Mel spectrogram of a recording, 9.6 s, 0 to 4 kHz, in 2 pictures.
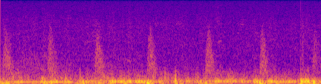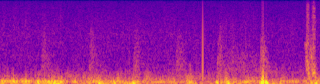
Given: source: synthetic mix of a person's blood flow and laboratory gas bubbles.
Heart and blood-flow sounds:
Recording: Doppler ultrasound of blood flow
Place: subclavian vein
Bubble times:
9.38-9.56 s: bubbles
From the record:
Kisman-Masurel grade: 112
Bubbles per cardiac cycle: 1 to 2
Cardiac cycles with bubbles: 1 to 10%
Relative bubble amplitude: moderate (0.250 to 0.450)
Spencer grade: 1 (occasional bubble signal discernible with the cardiac motion signal, with majority of cardiac periods free of bubbles)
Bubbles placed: anywhere in the cardiac cycle

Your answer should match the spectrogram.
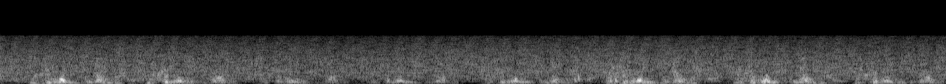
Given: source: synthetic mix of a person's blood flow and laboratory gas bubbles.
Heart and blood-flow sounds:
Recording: Doppler ultrasound of blood flow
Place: precordium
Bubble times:
5.71-5.83 s: bubbles
6.03-6.21 s: bubbles
From the record:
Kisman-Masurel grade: 121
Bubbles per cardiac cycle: 1 to 2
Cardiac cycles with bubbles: 10 to 50%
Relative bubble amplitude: barely perceptible (0.100 to 0.250)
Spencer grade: 2 (many but less than half of the cardiac periods contain bubble signals, singularly or in groups)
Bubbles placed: only in the low amplitude regions of the cardiac cycle

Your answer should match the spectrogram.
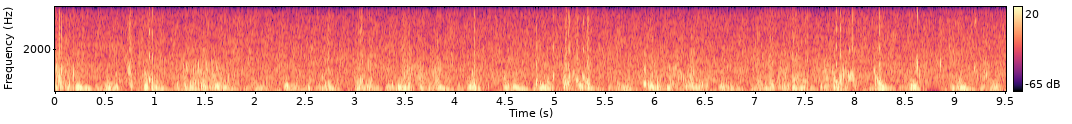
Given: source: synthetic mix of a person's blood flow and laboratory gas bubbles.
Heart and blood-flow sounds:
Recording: Doppler ultrasound of blood flow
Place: precordium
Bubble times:
0.00-0.28 s: bubbles
0.50-0.69 s: bubbles
0.71-0.81 s: bubbles
0.86-1.08 s: bubbles
1.20-1.89 s: bubbles
2.50-2.59 s: bubbles
2.65-2.88 s: bubbles
3.02-3.19 s: bubbles
3.34-3.42 s: bubbles
3.44-3.92 s: bubbles
4.13-4.36 s: bubbles
4.45-4.56 s: bubbles
4.78-5.38 s: bubbles
5.85-6.59 s: bubbles
7.01-7.05 s: bubbles
7.12-7.54 s: bubbles
7.62-8.04 s: bubbles
8.17-8.34 s: bubbles
8.58-8.68 s: bubbles
8.82-8.88 s: bubbles
8.94-9.11 s: bubbles
9.18-9.24 s: bubbles
9.27-9.34 s: bubbles
From the record:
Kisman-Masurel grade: 242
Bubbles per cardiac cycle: several, 3 to 8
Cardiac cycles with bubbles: 100%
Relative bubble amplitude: moderate (0.250 to 0.450)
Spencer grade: 3 (all of the cardiac periods contain showers or single bubble signals, but not dominating or overriding the cardiac motion signals)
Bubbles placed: anywhere in the cardiac cycle

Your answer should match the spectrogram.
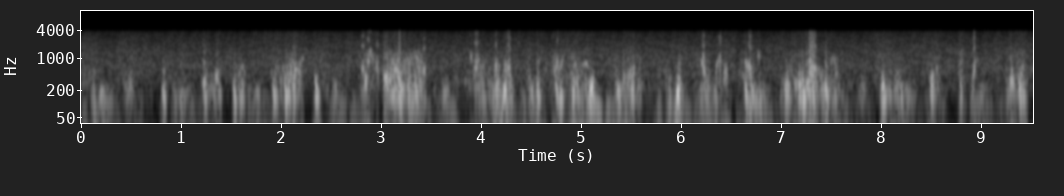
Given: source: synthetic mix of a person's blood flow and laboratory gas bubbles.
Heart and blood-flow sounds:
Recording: Doppler ultrasound of blood flow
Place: precordium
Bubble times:
0.80-0.86 s: bubbles
1.20-1.42 s: bubbles
1.51-1.65 s: bubbles
1.89-2.23 s: bubbles
2.31-2.41 s: bubbles
2.79-3.46 s: bubbles
3.88-4.35 s: bubbles
4.53-4.62 s: bubbles
4.71-5.08 s: bubbles
5.41-5.62 s: bubbles
6.18-6.50 s: bubbles
6.62-6.81 s: bubbles
7.01-7.60 s: bubbles
7.98-8.24 s: bubbles
8.46-8.60 s: bubbles
8.77-8.84 s: bubbles
8.90-8.98 s: bubbles
9.27-9.47 s: bubbles
From the record:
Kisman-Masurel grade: 243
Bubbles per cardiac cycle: several, 3 to 8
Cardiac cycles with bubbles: 100%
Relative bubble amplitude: loud (0.450 to 0.775)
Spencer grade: 3 (all of the cardiac periods contain showers or single bubble signals, but not dominating or overriding the cardiac motion signals)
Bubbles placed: anywhere in the cardiac cycle

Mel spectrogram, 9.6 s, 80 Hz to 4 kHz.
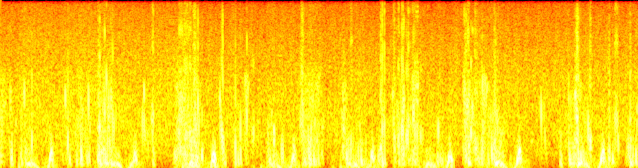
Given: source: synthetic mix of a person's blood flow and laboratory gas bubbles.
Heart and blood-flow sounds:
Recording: Doppler ultrasound of blood flow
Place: precordium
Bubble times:
0.00-0.10 s: bubbles
0.12-0.22 s: bubbles
0.29-0.39 s: bubbles
0.43-0.51 s: bubbles
0.90-1.39 s: bubbles
1.42-1.74 s: bubbles
2.10-2.33 s: bubbles
2.58-3.11 s: bubbles
3.27-3.42 s: bubbles
3.48-3.73 s: bubbles
3.77-3.82 s: bubbles
3.98-4.15 s: bubbles
4.19-4.28 s: bubbles
4.48-4.86 s: bubbles
5.11-5.50 s: bubbles
5.65-5.81 s: bubbles
5.87-6.36 s: bubbles
6.52-6.71 s: bubbles
6.92-7.58 s: bubbles
8.08-8.21 s: bubbles
8.38-8.45 s: bubbles
8.50-8.89 s: bubbles
9.10-9.30 s: bubbles
9.38-9.59 s: bubbles
From the record:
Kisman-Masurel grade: 342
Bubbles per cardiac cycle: rolling drumbeat, 9 or more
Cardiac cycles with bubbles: 100%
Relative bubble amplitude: moderate (0.250 to 0.450)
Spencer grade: 3 (all of the cardiac periods contain showers or single bubble signals, but not dominating or overriding the cardiac motion signals)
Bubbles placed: only in the low amplitude regions of the cardiac cycle

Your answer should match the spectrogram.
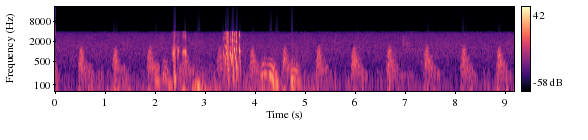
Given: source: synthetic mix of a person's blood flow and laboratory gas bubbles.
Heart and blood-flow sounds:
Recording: Doppler ultrasound of blood flow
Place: subclavian vein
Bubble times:
2.31-2.63 s: bubbles
3.33-3.73 s: bubbles
From the record:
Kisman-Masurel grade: 113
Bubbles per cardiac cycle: 1 to 2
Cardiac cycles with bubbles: 1 to 10%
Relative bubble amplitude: loud (0.450 to 0.775)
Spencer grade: 1 (occasional bubble signal discernible with the cardiac motion signal, with majority of cardiac periods free of bubbles)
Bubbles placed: anywhere in the cardiac cycle

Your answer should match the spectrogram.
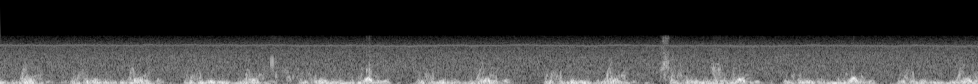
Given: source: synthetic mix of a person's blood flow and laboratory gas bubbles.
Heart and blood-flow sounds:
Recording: Doppler ultrasound of blood flow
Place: precordium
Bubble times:
2.67-3.02 s: bubbles
6.59-6.78 s: bubbles
7.10-7.29 s: bubbles
From the record:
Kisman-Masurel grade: 123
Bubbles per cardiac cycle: 1 to 2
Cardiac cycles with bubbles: 10 to 50%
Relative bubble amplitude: loud (0.450 to 0.775)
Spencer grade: 2 (many but less than half of the cardiac periods contain bubble signals, singularly or in groups)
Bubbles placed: only in the low amplitude regions of the cardiac cycle

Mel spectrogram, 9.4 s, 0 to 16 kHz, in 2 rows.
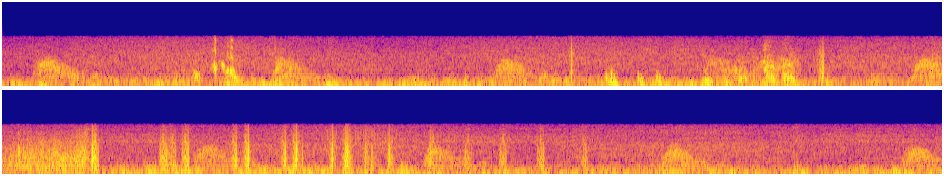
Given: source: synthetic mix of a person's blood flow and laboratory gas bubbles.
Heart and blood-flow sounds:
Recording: Doppler ultrasound of blood flow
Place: subclavian vein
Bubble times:
0.95-1.20 s: bubbles
3.48-4.00 s: bubbles
4.98-5.03 s: bubbles
From the record:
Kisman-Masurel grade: 122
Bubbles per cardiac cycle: 1 to 2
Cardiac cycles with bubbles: 10 to 50%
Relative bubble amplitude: moderate (0.250 to 0.450)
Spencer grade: 2 (many but less than half of the cardiac periods contain bubble signals, singularly or in groups)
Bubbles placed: anywhere in the cardiac cycle

